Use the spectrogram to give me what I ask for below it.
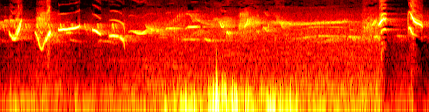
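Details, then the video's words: Singing Oriental magpie-robin in combative ngeplong style, meant to trigger a reply: opening swooping whistles, then a long flowing stretch of soft warbles and level whistles, ending with two sharp rising notes; faint low thuds behind. "KACER GACOR NGEPLONG TARUNG !! PANCINGAN KACER PALING AMPUH BUAT MENAIKAN EMOSI KACER AUTO RESPON"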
